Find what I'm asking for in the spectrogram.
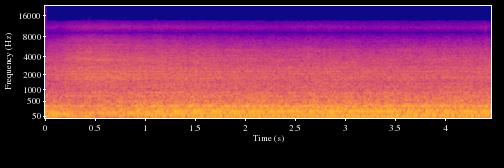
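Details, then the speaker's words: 2016 Ford F-250 diesel after repairing squirrel-chewed crank position sensor wiring, new fuel filters and battery reset: starter turns engine over slowly and steadily several seconds without catching; extended crank persists, sensor or wiring suspected. "I'm not too sure. So, it still has that extended start and I'm not sure why. Like I said, I figured that crank position sensor would have fixed that."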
